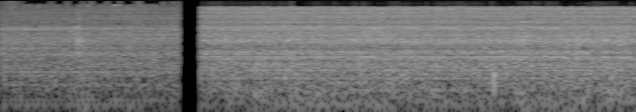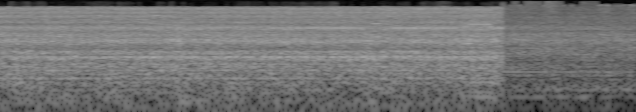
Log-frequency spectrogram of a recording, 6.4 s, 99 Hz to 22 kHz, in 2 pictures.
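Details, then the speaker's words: Anycubic i3 Mega 3D printer with stock stepper drivers, printing before a silent-driver mod: a constant high, thin stepper-motor whine over a hissy motion noise. "okay so today I want to be doing the silent mode for the any cubic I three mega and reason being is it's super loud so you can just hear the stepper motors whining the whole time it prints"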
